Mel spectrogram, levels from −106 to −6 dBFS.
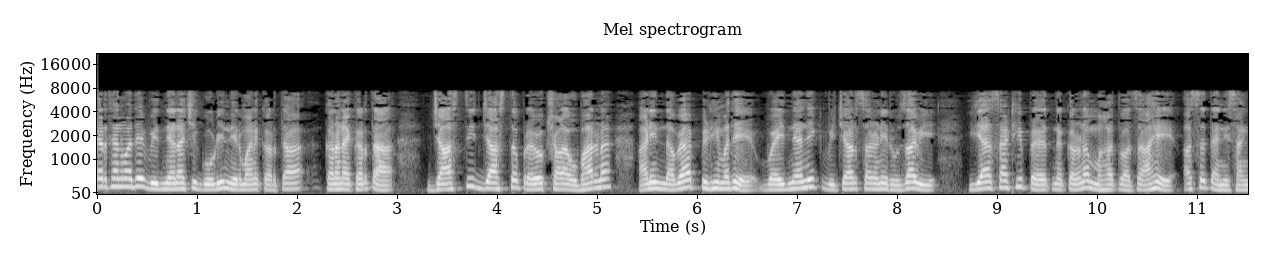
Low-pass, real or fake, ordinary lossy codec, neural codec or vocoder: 7.2 kHz; real; none; none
